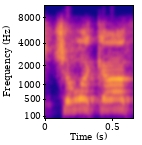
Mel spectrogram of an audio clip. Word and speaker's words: Chillicothe: the 11th of course of March yeah it's Chillicothe Ohio it is kind of hard yeah Chillicothe there you go yep yep coming up uh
